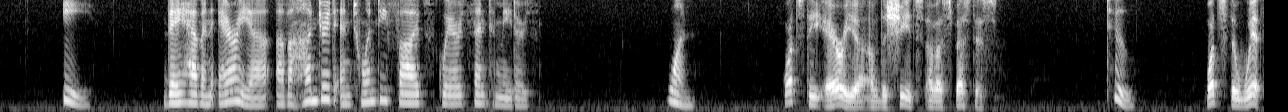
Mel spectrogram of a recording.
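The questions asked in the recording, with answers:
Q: They have an area of 125 square centimeters.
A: 1: What's the area of the sheets of asbestos?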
